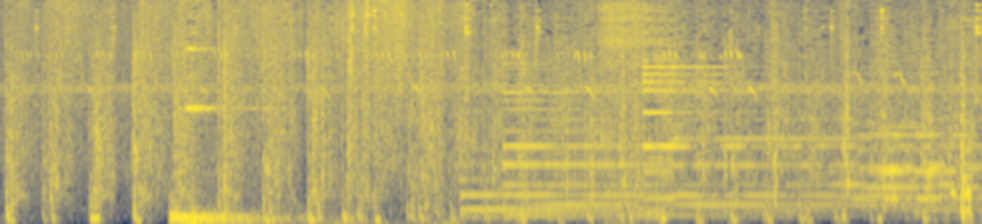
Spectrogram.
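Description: Horse hooves clip-clop in the video game Red Dead Online as the horse comes to a stop, with clear hoof beats followed by faint ambient tones and music.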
